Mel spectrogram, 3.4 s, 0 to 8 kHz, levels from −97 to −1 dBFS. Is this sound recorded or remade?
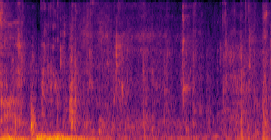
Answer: recorded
